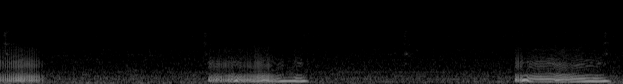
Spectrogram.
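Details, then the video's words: Cat snoring in its sleep, recorded August 2020: three low, vibrating snores, each lasting about a second, spaced about two and a half to three seconds apart in a quiet room. "Кот храпит во сне"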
